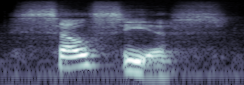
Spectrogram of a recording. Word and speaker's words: Celsius: Or Celsius. The C-E says su.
